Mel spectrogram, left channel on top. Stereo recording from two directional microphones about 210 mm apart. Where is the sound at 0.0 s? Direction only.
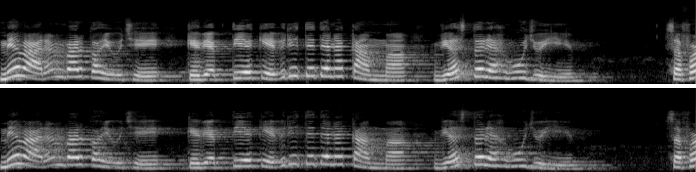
25° left (ahead or behind).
